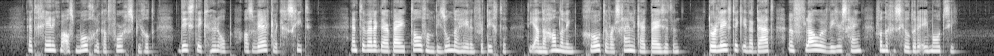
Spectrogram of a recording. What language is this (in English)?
Dutch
